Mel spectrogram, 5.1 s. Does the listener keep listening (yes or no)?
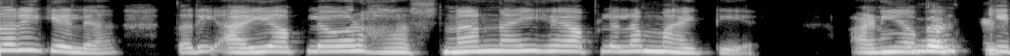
yes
